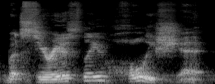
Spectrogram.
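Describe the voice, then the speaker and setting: Animated and slow, with a mid-range voice, this young man in drag hosts a cooking vlog at home, bubbly and laughing, swearing frequently as he samples the food in a mock Irish accent. His camera mic is several feet away indoors, giving an off-mic, echoey kitchen sound with slight noise behind it.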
